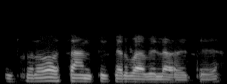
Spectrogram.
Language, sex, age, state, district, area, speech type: Maithili, male, 30-45, Bihar, Sitamarhi, urban, conversation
